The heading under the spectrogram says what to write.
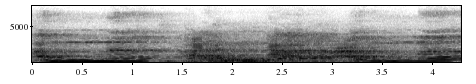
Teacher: kalau ada nun tasydid, mim tasydid itu 100% keluarnya dari rongga hidung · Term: guna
